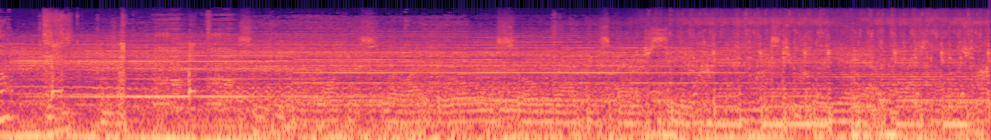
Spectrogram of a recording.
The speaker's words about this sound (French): Il y a juste un endroit, ça fait la lumière du frigo. Ça monte comme ça.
